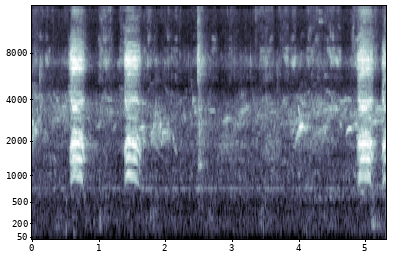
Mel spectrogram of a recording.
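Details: Crows calling while fighting over food: short harsh caws in separate bursts near one second, one and a half seconds and five seconds, over a steady low background hum.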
